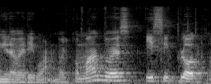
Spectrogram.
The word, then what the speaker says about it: ezplot: El comando es EasyPlot, así se pronuncia, EZPlot, EasyPlot, y luego escribo la función.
